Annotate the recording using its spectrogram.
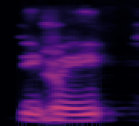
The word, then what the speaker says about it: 8x8: Is that how you pronounce it? – Mm-hmm. – 8x8.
